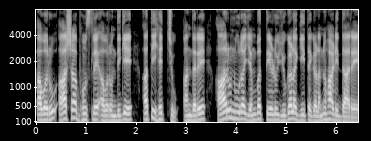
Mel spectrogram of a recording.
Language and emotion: Kannada, neutral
